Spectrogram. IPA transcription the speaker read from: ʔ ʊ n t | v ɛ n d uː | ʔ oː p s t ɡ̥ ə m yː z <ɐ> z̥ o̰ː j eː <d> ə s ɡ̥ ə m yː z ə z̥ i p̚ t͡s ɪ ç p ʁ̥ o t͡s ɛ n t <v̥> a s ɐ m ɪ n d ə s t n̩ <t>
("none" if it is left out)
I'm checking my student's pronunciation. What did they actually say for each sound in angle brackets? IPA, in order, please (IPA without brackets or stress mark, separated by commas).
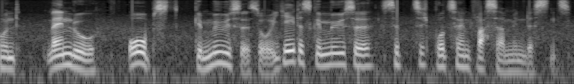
ə, d, v̥, s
